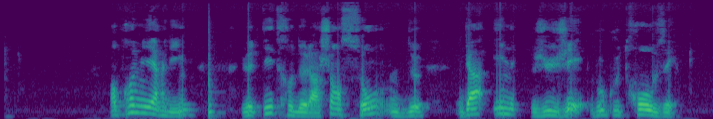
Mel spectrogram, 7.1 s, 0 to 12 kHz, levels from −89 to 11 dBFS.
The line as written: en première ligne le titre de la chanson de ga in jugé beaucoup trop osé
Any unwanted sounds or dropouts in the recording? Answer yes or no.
yes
